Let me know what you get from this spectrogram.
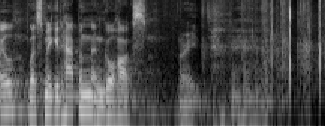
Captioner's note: applause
